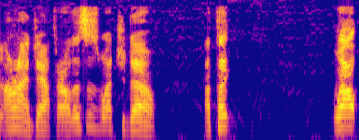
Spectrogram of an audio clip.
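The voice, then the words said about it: Higher-pitched voice with borrowed accent. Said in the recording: “you may be talking a little bit higher in a minute, just like I am... Picking up your accent, too... Kind of picked up your accent there”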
